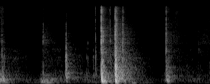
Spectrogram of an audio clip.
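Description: Handling noise from a cardboard toy box: a handful of sharp knocks and taps, the loudest two in quick succession just after a second in.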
